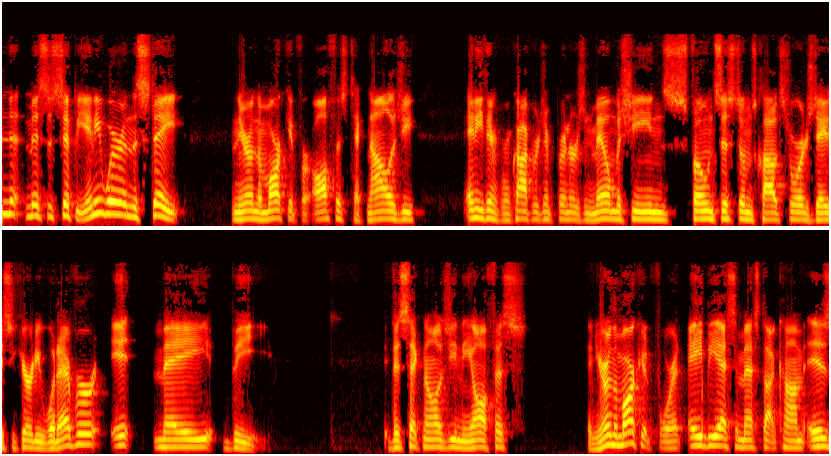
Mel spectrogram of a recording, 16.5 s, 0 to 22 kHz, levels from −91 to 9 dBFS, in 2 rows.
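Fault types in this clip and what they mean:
Comfort noise in place of the background: at 1.95, 4.31, 11.83 and 13.69 s, brief pauses become steady featureless noise, likely generated during Opus discontinuous transmission.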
